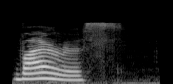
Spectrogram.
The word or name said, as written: virous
